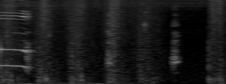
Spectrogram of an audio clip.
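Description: Chicken in DayZ, a few scattered faint clucks with quiet gaps between them and one sharper cluck near the end.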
